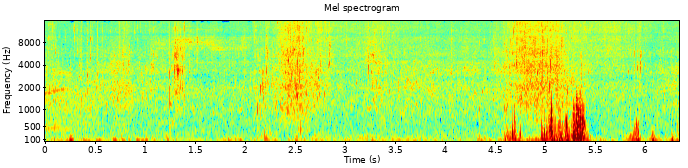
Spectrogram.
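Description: Wind rumbling on the microphone, uneven and gusty, with a louder burst about five seconds in.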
